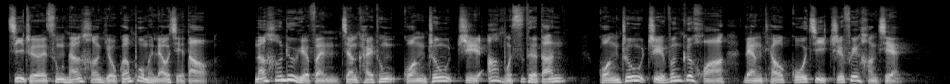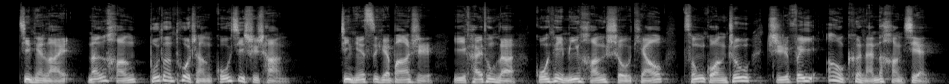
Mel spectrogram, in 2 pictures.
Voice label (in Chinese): 专题 新闻; 南航新闻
